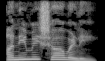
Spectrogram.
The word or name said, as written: ಅನಿಮೇಷಾವಳಿ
